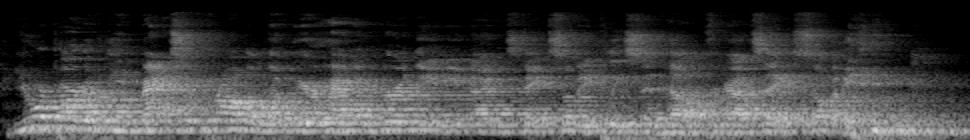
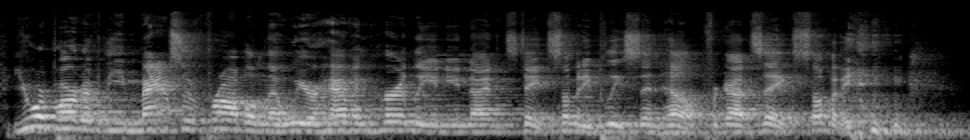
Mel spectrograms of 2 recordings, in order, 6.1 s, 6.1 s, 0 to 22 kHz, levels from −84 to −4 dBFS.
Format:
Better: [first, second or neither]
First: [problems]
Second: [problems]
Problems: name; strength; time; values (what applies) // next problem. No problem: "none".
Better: second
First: room echo; strong; dies away in 1.6 s // off-mic speech; far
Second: room echo; slight; dies away in 0.8 s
